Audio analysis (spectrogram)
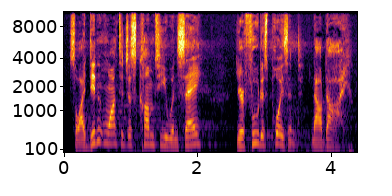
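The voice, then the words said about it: Speaks with a noticeable accent. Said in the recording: “I have tried to lighten my accent. It's gotten worse in the past few years.”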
